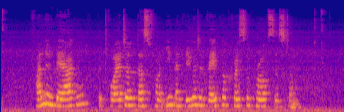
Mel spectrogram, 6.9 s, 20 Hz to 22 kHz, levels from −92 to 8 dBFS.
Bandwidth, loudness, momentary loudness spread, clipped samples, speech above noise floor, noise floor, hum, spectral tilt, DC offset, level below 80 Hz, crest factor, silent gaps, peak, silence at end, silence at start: 16 kHz; -18 LUFS; 18 LU; under 0.1%; 23 dB; -40 dBFS; none; -5.5 dB/octave; under 0.1%; -42 dBFS; 16 dB; none; -2 dBFS; 0.05 s; 0.05 s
